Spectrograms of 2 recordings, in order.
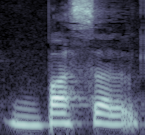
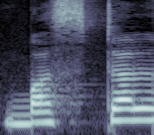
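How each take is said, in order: First: बसल with no t; silent T. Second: बस्टल with t after s; T sounded. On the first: Teacher correcting the misreading, बसल without t. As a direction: say बसल as "bus-al". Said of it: "क्योंकि टी यहाँ पर". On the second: Teacher showing the misreading, बस्टल with t sounded. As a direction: say बस्टल as "bus-tal". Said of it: "नहीं पढ़ेंगे". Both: Shown as a demonstration.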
